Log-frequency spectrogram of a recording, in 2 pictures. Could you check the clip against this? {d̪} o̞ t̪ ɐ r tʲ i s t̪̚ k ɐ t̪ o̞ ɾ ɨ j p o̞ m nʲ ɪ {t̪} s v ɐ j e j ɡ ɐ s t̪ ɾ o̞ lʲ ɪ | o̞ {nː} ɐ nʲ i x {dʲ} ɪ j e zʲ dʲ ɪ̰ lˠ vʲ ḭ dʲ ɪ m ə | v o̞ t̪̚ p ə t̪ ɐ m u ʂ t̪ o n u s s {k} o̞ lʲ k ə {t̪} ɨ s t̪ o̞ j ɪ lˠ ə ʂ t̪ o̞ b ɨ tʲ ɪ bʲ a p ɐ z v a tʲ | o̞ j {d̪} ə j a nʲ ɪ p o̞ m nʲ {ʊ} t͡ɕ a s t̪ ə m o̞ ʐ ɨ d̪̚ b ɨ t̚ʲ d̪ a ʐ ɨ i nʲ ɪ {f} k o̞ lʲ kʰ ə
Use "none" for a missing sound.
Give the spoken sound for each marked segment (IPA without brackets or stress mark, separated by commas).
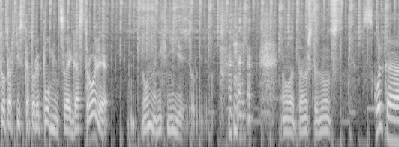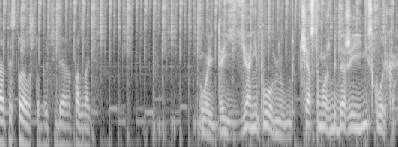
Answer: t̪, t̪, nː, nʲ, k, t̪, d̪, ʊ, s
